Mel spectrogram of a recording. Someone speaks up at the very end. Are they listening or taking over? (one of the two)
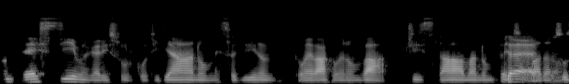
taking over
